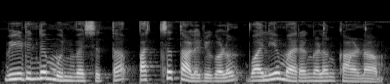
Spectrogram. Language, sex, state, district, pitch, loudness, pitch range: Malayalam, female, Kerala, Kollam, 180 Hz, -16 LUFS, 160-230 Hz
